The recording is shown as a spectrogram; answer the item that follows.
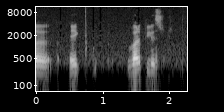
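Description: A man's voice: a drawn-out vowel at the start, then a few short utterances separated by quiet gaps.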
